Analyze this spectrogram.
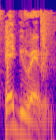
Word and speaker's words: February: A lot of people have a hard time with February. Yep. Yes, Yeah. pronouncing the R. That R BRU. In the beginning.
